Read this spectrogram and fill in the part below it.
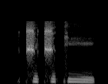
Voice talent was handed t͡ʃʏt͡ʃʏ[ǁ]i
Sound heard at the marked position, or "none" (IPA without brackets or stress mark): k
